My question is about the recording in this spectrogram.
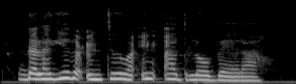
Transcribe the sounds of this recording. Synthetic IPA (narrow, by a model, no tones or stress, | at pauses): ɖɐlɐɡjɐðɐʕʊnt̪ʰɐðɐwɑːʔɪnaːd̪lɔːbɛːɾaː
